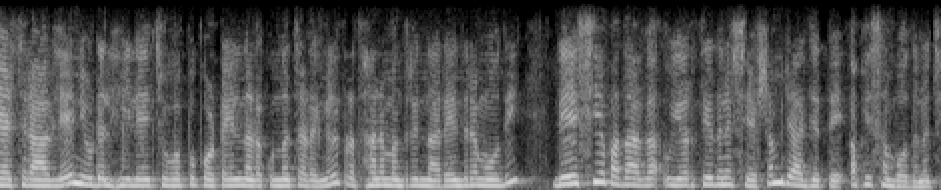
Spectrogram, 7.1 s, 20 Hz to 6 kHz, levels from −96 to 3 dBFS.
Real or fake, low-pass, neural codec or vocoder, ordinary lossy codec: real; 5.4 kHz; none; Opus, 24 kbps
